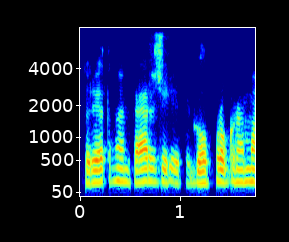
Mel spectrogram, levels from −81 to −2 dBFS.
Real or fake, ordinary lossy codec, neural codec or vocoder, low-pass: fake; AAC, 48 kbps; vocoder, 22.05 kHz, 80 mel bands, HiFi-GAN; 7.2 kHz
